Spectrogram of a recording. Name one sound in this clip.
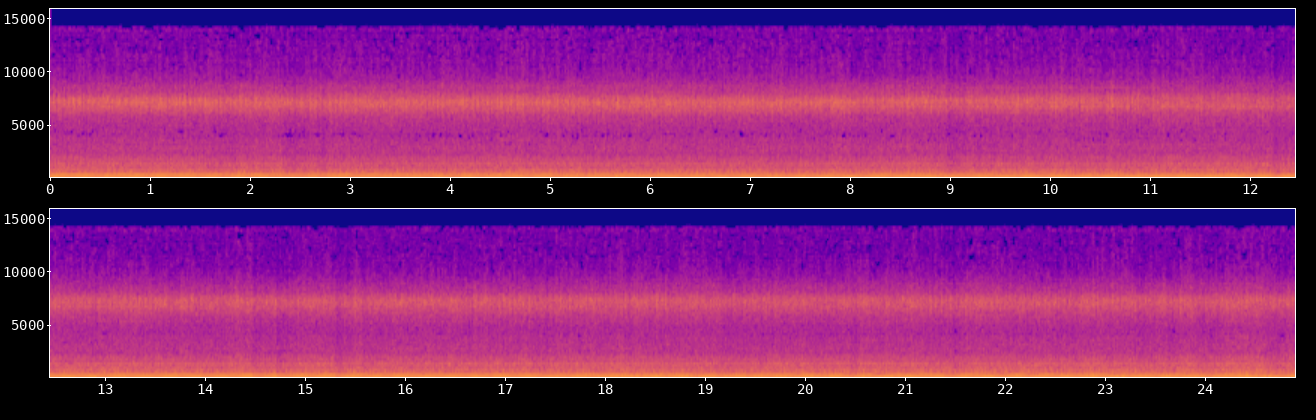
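A conveyor machine runs with a loud, steady droning hum.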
